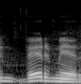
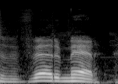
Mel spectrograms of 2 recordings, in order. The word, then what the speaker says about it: Vermeer: A Marina comentou ali, Coisa triste o pessoal do Anticast tentando pronunciar o nome do pintor holandês Vermeer. Até deu eu ouvido, haha, pelo amor de Deus. Ela fala, pessoal, duas letras E têm um som mais agudo, como um I prolongado.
